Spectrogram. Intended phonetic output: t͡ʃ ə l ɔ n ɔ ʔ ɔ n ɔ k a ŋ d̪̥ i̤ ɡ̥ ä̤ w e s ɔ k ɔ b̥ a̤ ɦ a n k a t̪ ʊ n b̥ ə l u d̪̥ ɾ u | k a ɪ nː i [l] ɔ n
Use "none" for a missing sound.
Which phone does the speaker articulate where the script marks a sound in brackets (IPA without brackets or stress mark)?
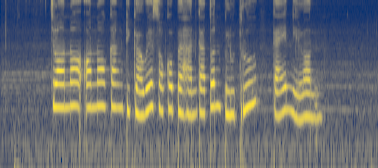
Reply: l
